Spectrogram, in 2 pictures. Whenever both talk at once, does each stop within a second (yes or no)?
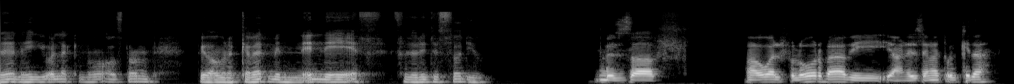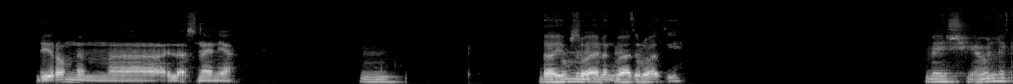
no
